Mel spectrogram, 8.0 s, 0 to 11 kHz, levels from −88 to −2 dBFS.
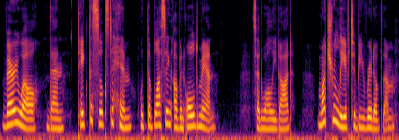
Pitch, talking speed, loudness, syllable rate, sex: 220 Hz, 190 wpm, -18 LUFS, 4.8 syllables/s, female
